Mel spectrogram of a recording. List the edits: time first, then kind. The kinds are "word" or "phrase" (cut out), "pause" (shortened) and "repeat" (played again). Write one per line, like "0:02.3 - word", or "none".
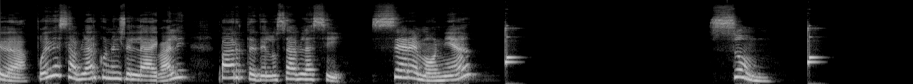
0:01.2 - word
0:01.6 - word
0:02.2 - word
0:02.8 - word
